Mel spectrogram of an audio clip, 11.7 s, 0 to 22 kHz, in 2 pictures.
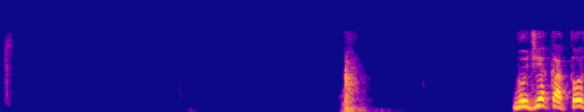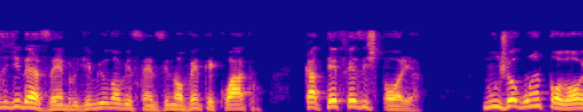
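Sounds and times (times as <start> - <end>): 
door shutting thud: 3.4 - 3.8
speech: 5.1 - 11.6.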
